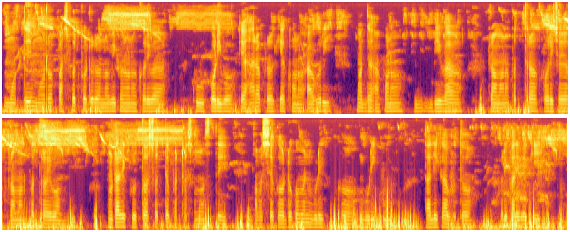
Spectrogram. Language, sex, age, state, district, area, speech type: Odia, male, 18-30, Odisha, Nuapada, urban, read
